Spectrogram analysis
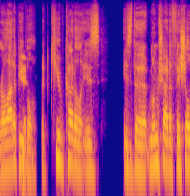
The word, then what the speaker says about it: kubectl: But kube cuddle is the official pronunciation of this seven letters.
